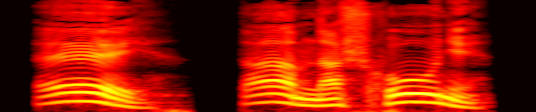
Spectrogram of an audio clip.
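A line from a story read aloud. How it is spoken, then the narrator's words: Tired shout. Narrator (Russian): устало крикнул Остап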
